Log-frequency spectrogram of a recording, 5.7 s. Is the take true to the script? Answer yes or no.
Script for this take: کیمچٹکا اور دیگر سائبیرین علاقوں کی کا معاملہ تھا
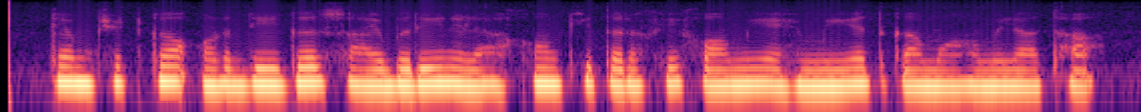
no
